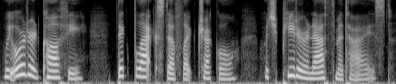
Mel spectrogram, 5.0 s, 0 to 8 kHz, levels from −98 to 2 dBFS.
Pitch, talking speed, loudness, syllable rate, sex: 225 Hz, 135 wpm, -19 LUFS, 5.2 syllables/s, female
